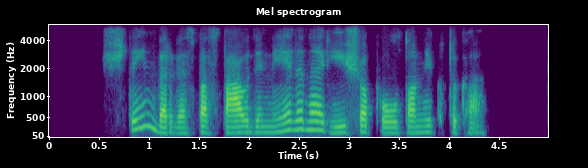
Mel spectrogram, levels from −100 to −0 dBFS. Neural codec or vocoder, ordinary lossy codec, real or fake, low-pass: codec, 16 kHz, 4.8 kbps, FACodec; Opus, 16 kbps; fake; 5.4 kHz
